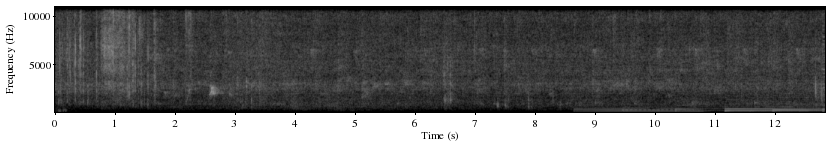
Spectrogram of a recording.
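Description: Plastic wrapping peeled off a magazine, faint crinkling and small clicks over a quiet outdoor background, mostly in the first couple of seconds. Acoustic guitar music comes in about three-quarters of the way through and gets louder near the end.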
